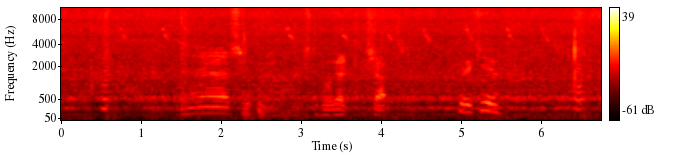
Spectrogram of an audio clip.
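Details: Continuous low drone of honey bees, the hum swelling and wavering in pitch as individual bees pass close, with occasional soft clicks and bumps.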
